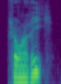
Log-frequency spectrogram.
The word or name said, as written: klovneri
